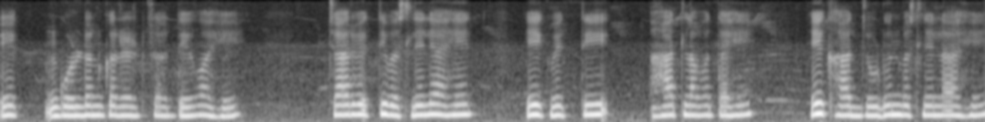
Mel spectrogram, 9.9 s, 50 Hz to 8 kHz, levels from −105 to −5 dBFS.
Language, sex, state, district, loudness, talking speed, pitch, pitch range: Marathi, female, Maharashtra, Solapur, -17 LUFS, 130 wpm, 225 Hz, 215-235 Hz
